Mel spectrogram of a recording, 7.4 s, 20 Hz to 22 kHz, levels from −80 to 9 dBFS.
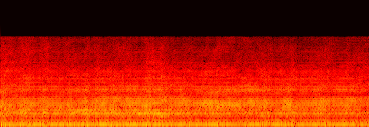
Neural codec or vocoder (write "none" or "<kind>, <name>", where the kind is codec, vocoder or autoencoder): vocoder, WaveNeXt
